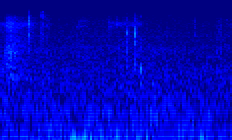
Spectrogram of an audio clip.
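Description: A few faint computer mouse clicks over low room noise.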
